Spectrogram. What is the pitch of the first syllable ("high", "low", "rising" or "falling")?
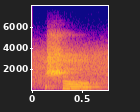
low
